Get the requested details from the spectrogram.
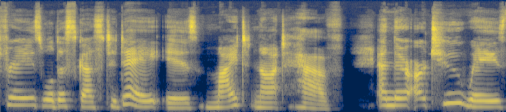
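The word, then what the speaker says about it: might not've: Then the T in might turns into either an unreleased T or a glottal stop.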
